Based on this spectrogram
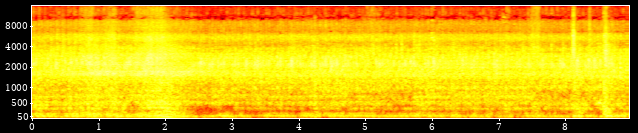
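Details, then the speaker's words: L300 pickup with a hydraulic clutch, after a repair for vibration on clutch release, tested once the cold engine had waited; engaging gear, pulls away smoothly with no shudder or chatter, vibration gone, clutch feels soft. "mantap ini koplingnya Empuk banget Empuk banget koplingnya"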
